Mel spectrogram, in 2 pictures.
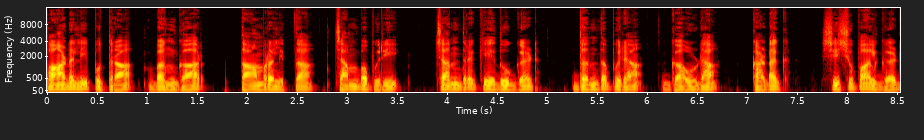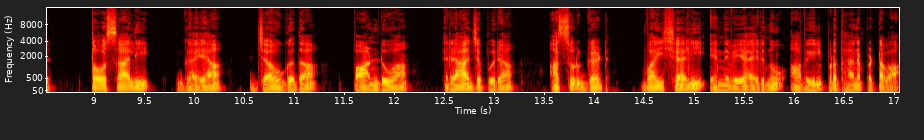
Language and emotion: Malayalam, neutral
